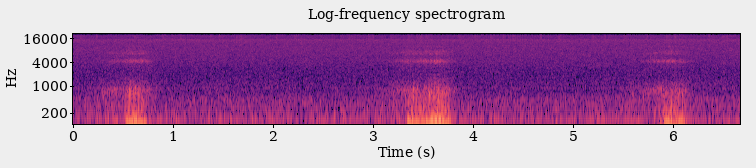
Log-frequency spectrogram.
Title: #snoring #snoringsleepingsoundeffect #snoringsounds #sleepsounds #snoringasmr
